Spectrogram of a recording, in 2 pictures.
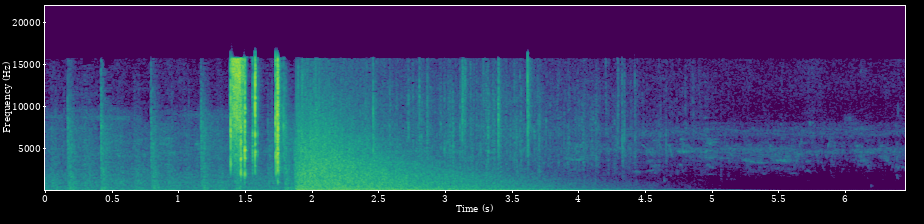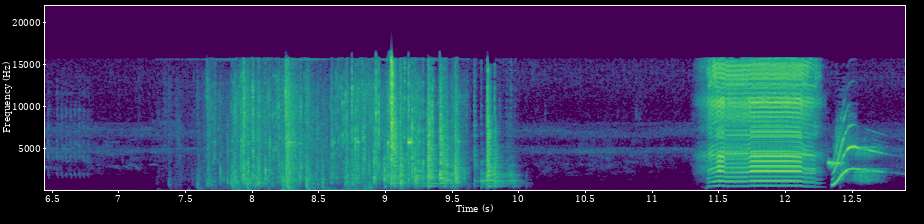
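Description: Music with a steady beat breaks off into a sudden loud crash, a shattering boom that fades away over about three seconds. After a near-silent gap come scattered clattering sounds, and a short pitched tone starts just before the end.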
